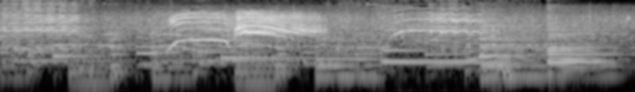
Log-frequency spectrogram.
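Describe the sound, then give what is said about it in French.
A horse lets out a loud, shrill whinny that rises and quavers, followed moments later by a second, shorter neigh, set against a low, steady musical backdrop. “Elle chasse, elle monte à cheval, elle apprend à faire claquer son lasso.”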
